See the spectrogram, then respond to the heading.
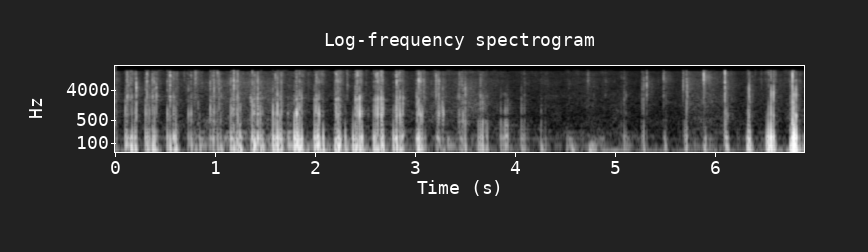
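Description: An unwrapped, solid milk chocolate bar with square segments is held in both hands and tapped and scratched with long lilac nails. The result is a quick, uneven series of short, dull, low taps with faint scratchy texture. The taps soften midway and end on a louder final tap.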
